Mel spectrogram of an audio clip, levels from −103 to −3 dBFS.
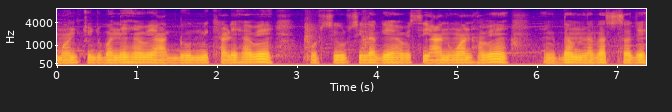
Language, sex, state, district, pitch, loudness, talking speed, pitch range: Chhattisgarhi, male, Chhattisgarh, Sarguja, 95 Hz, -17 LUFS, 145 wpm, 95-100 Hz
